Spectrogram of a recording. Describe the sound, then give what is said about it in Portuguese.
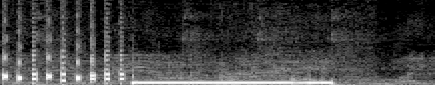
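Voicemail signal after a phone call is forwarded to a voice mailbox: a rapid series of short electronic tone pulses, then one steady, sustained mid-pitched beep lasting about a second before cutting off. “Sua chamada está sendo encaminhada pra caixa postal e estará sujeita a cobrança após o sinal.”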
